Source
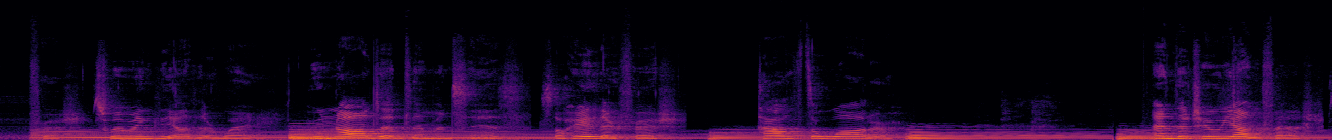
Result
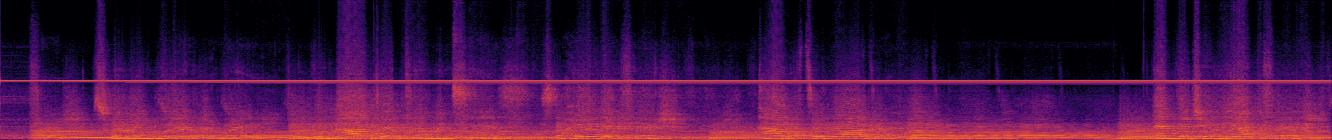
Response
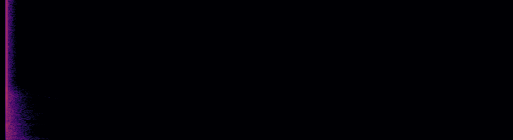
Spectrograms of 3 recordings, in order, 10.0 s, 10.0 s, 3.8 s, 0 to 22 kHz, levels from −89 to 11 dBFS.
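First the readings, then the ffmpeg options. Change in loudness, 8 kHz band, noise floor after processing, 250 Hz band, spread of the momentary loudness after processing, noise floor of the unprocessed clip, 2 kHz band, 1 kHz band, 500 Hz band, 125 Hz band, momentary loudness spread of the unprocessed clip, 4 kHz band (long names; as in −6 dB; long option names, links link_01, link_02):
+8.5 dB, +29.0 dB, −27 dBFS, +7.5 dB, 4 LU, −44 dBFS, +12.5 dB, +10.0 dB, +6.5 dB, +9.0 dB, 14 LU, +13.0 dB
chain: -filter_complex "[0:a]acompressor=mode=upward:threshold=-47dB:ratio=2.5,asplit=2[link_01][link_02];[link_02]highpass=frequency=720:poles=1,volume=30dB,asoftclip=type=tanh:threshold=-12.5dB[link_03];[link_01][link_03]amix=inputs=2:normalize=0,lowpass=frequency=5800:poles=1,volume=-6dB,aeval=exprs='val(0)+0.0355*sin(2*PI*9300*n/s)':channel_layout=same,asplit=8[link_04][link_05][link_06][link_07][link_08][link_09][link_10][link_11];[link_05]adelay=472,afreqshift=-75,volume=-13dB[link_12];[link_06]adelay=944,afreqshift=-150,volume=-17dB[link_13];[link_07]adelay=1416,afreqshift=-225,volume=-21dB[link_14];[link_08]adelay=1888,afreqshift=-300,volume=-25dB[link_15];[link_09]adelay=2360,afreqshift=-375,volume=-29.1dB[link_16];[link_10]adelay=2832,afreqshift=-450,volume=-33.1dB[link_17];[link_11]adelay=3304,afreqshift=-525,volume=-37.1dB[link_18];[link_04][link_12][link_13][link_14][link_15][link_16][link_17][link_18]amix=inputs=8:normalize=0[link_19];[1:a]atrim=start_sample=2205[link_20];[link_19][link_20]afir=irnorm=-1:irlink=0"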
